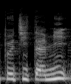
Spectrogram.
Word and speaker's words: petite amie: petites amies même prononciation petit ami petite amie mais dans tous les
